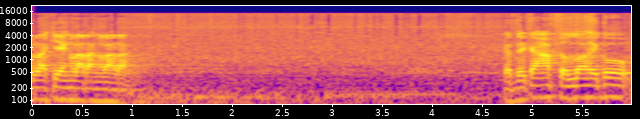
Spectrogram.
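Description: A man speaks calmly into a microphone, heard over a loudspeaker in an echoing room.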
